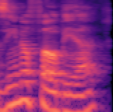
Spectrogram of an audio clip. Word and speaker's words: xenophobia: on our test the first is xenophobia it's pronounced xenophobia xenophobia is a fear of those who are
